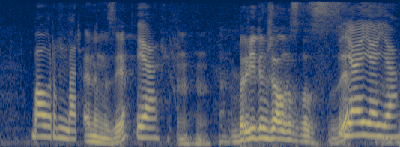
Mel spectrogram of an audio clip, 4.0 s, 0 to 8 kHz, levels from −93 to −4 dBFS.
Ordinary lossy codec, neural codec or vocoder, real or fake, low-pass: none; none; real; none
